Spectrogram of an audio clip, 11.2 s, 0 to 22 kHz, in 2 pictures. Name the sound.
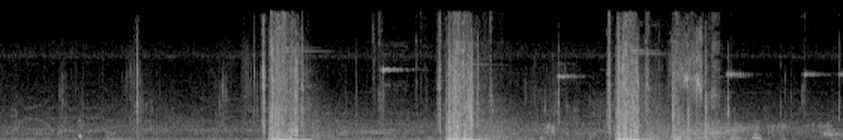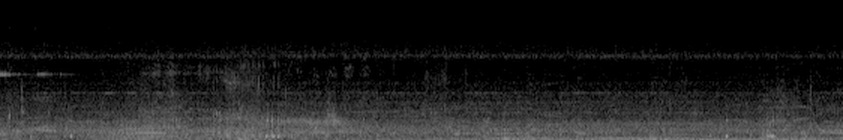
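gunfire in the video game Silent Hill 2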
